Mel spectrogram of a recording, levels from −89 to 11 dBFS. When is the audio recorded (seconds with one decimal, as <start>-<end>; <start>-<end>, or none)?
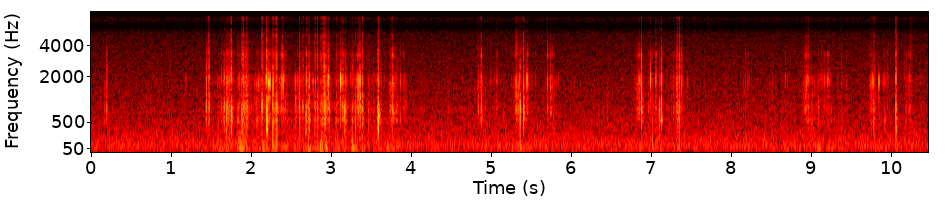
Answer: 0.0-10.5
